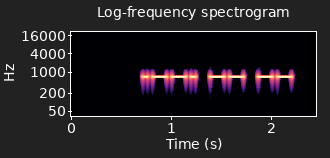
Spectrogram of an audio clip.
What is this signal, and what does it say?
Morse code, heard as a keyed tone, about 25 wpm, 700 Hz. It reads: PMM
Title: USA Call Sign Postfixes - 3 Letters 25wpm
